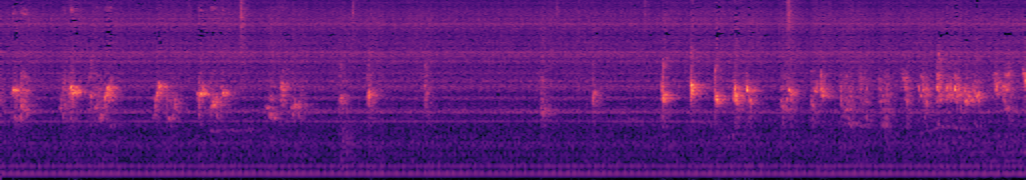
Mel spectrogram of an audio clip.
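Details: Yellow-vented bulbul (trucukan) recording used as a lure and for training birds: bursts of short, bubbly chirped notes in quick clusters, with a pause in the middle before a livelier run of notes, over a steady low hum.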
